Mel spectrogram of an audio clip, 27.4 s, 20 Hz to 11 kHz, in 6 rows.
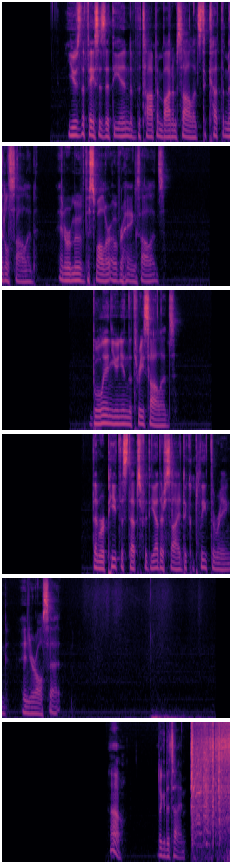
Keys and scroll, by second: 11.6 q.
